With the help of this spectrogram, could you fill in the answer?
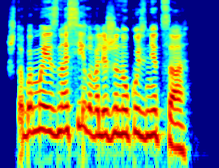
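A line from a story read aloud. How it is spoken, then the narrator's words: Embarrassed mumble. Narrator (Russian): промямлил он, покраснев еще ниже, опустив голову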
